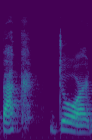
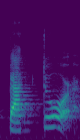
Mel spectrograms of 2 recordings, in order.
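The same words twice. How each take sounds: First: The k is released before door. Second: The k is held and linked into door. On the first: The speaker calls it wrong. "we're not going to say back door. Don't release that k" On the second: The speaker calls it right. "Just go"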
